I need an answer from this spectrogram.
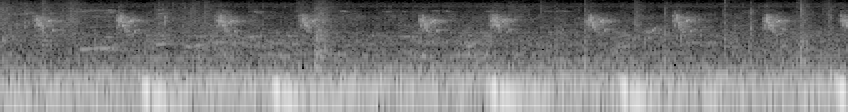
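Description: A bird chirping over and over, a short high chirp about twice a second, with low dull thuds about once a second underneath.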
